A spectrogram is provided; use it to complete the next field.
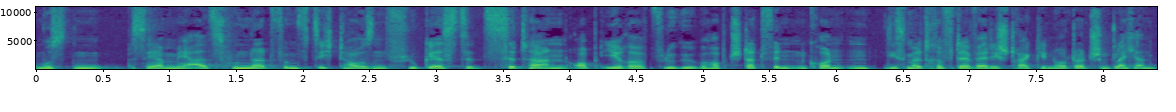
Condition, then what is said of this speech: No condition.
